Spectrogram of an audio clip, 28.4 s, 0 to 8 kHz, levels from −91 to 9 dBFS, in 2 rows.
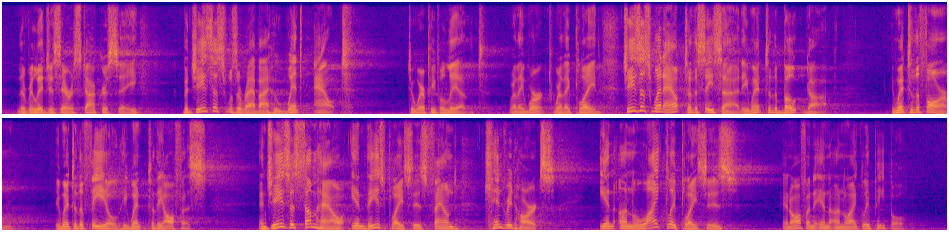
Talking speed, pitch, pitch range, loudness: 140 wpm, 130 Hz, 110-155 Hz, -21 LUFS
